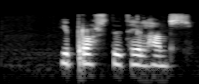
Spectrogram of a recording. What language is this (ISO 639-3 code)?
isl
